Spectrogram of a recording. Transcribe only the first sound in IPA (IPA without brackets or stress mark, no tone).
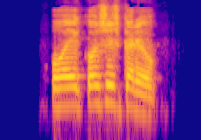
p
